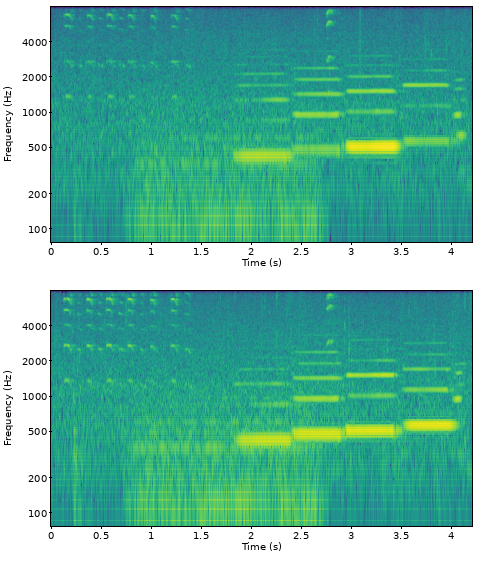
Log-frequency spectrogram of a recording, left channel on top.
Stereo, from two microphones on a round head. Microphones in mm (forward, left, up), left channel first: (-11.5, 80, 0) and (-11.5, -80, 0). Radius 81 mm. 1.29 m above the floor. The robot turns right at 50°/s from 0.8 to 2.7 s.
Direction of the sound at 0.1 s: 45° right (ahead or behind).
